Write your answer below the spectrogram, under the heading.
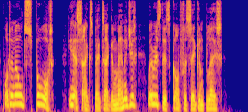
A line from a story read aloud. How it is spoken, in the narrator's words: exclaimed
